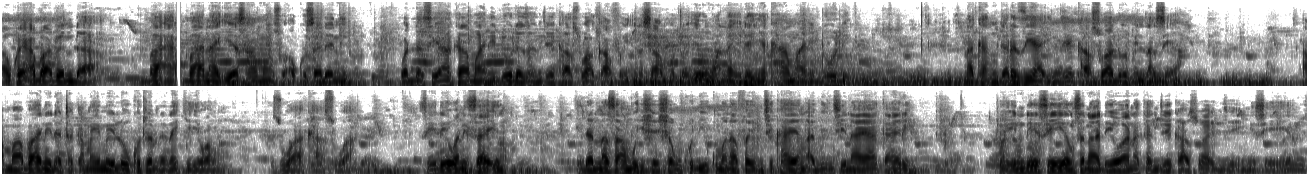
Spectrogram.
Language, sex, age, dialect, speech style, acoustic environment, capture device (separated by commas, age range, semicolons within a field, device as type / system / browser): Hausa, male, 35-44, Nigeria - Kano, relaxed; focused, people talking, mobile / Linux / Chrome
